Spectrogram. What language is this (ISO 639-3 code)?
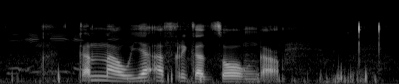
tso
